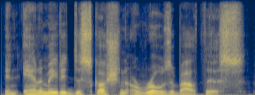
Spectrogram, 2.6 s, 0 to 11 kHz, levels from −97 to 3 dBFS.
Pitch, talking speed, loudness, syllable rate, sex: 130 Hz, 140 wpm, -17 LUFS, 6.0 syllables/s, male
